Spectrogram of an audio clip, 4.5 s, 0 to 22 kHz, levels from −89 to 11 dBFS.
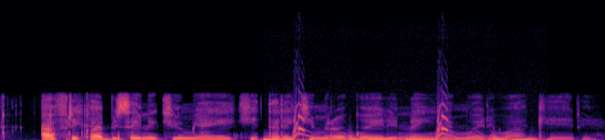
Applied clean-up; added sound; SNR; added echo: none; Guitar; -1 dB; none.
